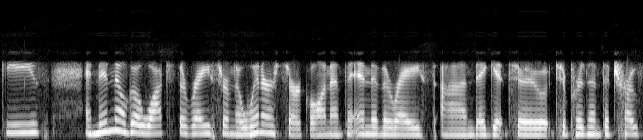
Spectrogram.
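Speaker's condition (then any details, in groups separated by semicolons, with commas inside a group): No condition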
